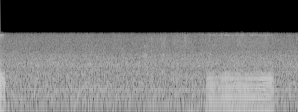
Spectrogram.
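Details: Sleeping eight-month-old male French Bulldog named Mu, indoors; after several seconds of quiet background hiss, a single rasping, harmonic snore rises and holds for over a second near the end.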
